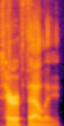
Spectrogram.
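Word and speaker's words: terephthalate: god of pronunciation okay I looked it up it's pronounced polyethylene tariff phthalate so the pet one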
